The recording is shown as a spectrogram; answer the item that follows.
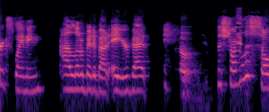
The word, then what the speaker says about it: Ayurveda: It's, we usually say I, like your I, okay. Ayurveda. – Ayurveda. Okay. Ayurveda. – Like that's how you would pronounce it.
